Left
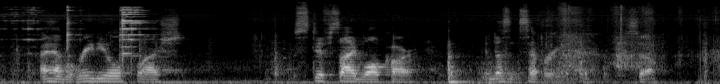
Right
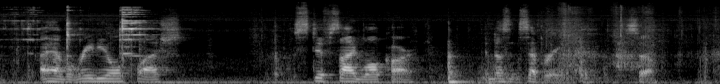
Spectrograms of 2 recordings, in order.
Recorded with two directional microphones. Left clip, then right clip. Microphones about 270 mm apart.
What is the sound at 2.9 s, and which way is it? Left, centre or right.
Speech, right.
